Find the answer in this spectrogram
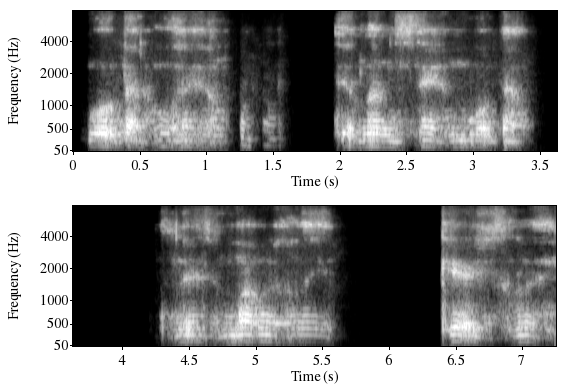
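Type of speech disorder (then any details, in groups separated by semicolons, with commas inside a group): Slurred speech; Parkinson's disease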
